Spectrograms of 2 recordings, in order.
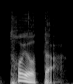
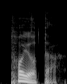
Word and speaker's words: Toyota: to say this word in Japanese yeah it's Toyota okay Toyota so now today we've learned this principle of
